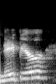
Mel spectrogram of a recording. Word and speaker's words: Napier: yes is that how we say his name Napier from from the Sci-Fi Network show um Helix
